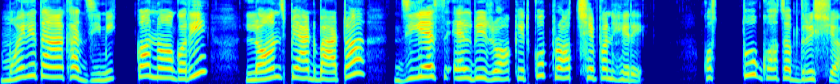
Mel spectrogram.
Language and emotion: Nepali, surprised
